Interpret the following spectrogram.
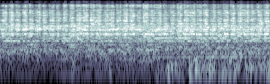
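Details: Mitsubishi Lancer, cold engine: steady, piercing high squeal with rough scraping edge from the alternator pulley; accessory belt idler bearings also replaced.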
